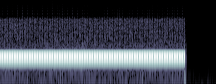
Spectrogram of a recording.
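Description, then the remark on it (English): A single steady electronic ringing tone of an outgoing phone call sounds for about two seconds, clear and even, then cuts off into silence. No one speaks. “Like, I'm calling her. I just don't. Okay. I'm really nervous. Oh, it's ringing.”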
